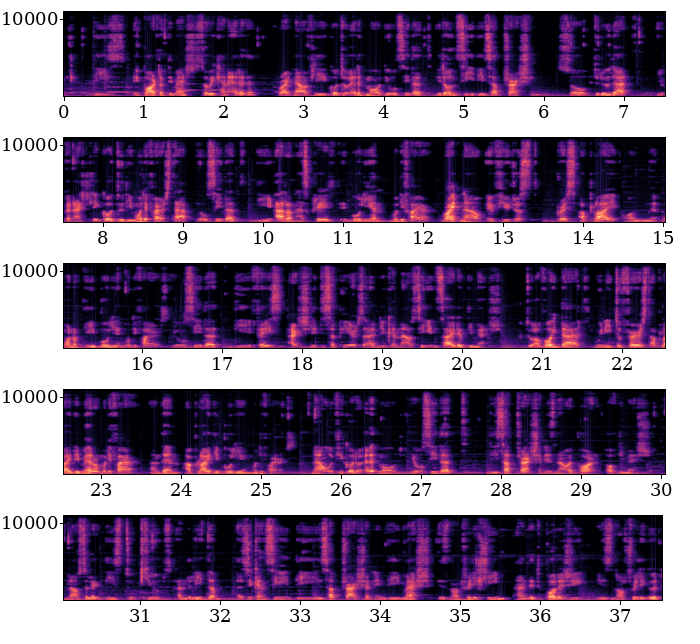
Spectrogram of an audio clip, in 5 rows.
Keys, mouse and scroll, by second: 1.1 click, 1.5 Tab, 2.3-5.6 middle drag, 5.6 Tab, 6.0-7.0 middle drag, 7.0 click, 7.4 click, 8.5-11.8 scroll down 7, 12.8-14.4 scroll down 1, 15.6-16.2 drag, 16.2-16.6 shift+middle drag, 16.6-17.0 scroll up 1, 17.0-21.3 middle drag, 21.3 ctrl+z, 21.7-23.4 scroll up 4, 23.4 click, 26.0 Tab, 26.4-29.9 middle drag, 29.9 click, 31.0 shift+click, 31.4 x, 32.1 scroll up 3, 32.3-35.0 middle drag, 35.0 scroll up 1, 35.2-37.5 middle drag.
